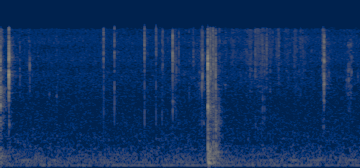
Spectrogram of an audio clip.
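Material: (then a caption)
Soap. A steel utility-knife blade cuts and scrapes grooves into a fist-sized piece of solid yellow and green soap carved to look like a bell pepper, held in fingers with painted nails. Quiet, bright scraping runs throughout, broken by a few short, crisp clicks and one louder, fuller cut near the middle that fades quickly.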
